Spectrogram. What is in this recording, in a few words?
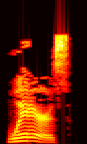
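"wears", British English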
